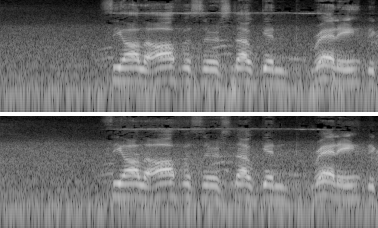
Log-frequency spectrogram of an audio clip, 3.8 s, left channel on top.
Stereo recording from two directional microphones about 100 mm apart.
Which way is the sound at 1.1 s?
20° left (ahead or behind).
